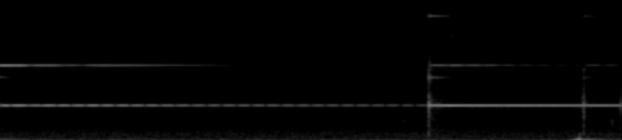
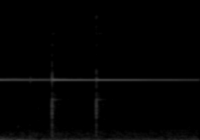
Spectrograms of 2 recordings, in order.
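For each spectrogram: First: genuine struck silver coin, ringing. Second: pressed coin, dull with no ring.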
